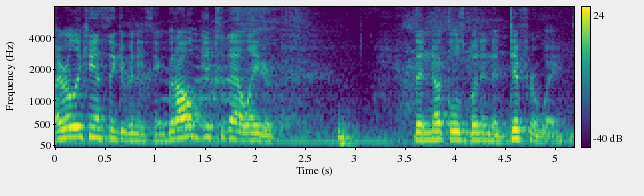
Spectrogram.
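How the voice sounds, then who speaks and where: High-pitched male speech at a very fast pace, lively in intonation, broken by long, frequent pauses, over noticeable background noise. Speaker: YouTuber reacting to fan fiction. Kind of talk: reading aloud with commentary. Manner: stuttering.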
